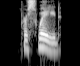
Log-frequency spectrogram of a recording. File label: "persuade", voice, English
